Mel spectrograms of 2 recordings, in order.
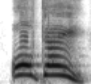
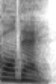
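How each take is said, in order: First: "All day" punched much higher and louder, falling; stress on All day. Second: Said in the usual way. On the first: Real, not acted. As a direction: hammer "All day" home in outrage.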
